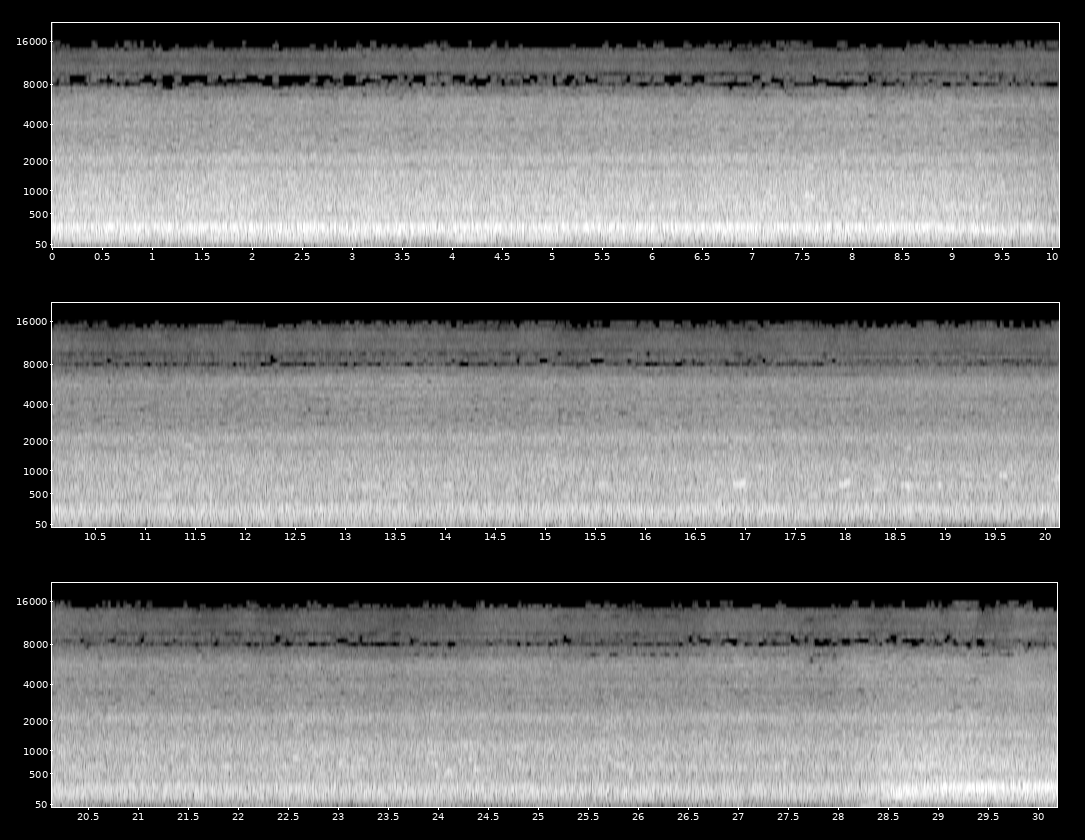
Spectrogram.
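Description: Heavy diesel engine running hard under load with a steady droning tone. It drops back to a lower, rougher level about ten seconds in and picks up again near the end.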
